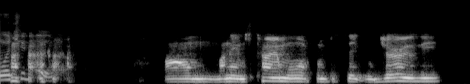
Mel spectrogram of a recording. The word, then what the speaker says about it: Kiamo: So before we get into this interview, I did say Kiamo, right?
